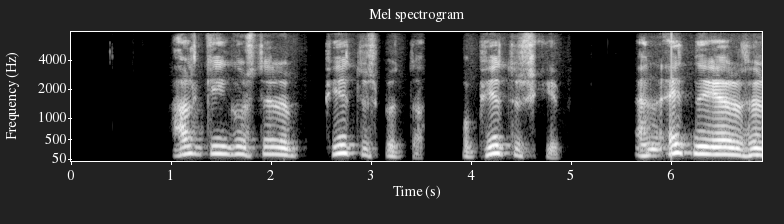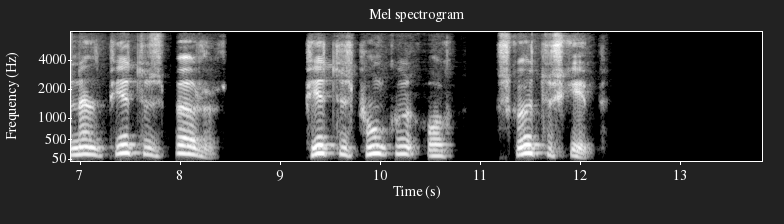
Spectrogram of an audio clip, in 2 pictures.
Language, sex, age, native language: Icelandic, male, 70-79, Icelandic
